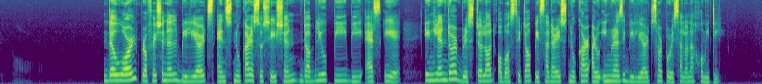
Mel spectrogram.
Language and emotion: Assamese, neutral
